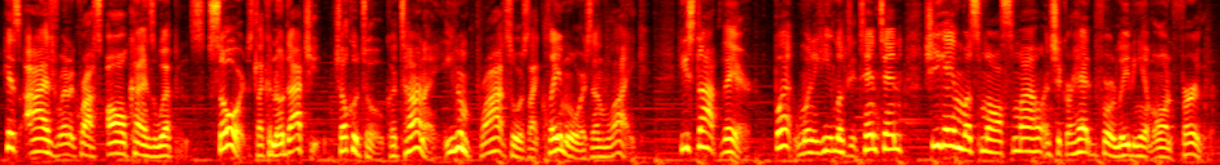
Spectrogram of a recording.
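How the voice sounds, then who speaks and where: Guy reading fanfic, expressive, pitch moves around a lot, soft music behind. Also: fairly quick, hardly any pauses. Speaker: fan fiction narrator. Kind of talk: expressive scripted story narration.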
